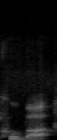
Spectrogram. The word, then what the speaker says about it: Qbo: Kuba is the um Kuba is spelled as Qbo but we say kubba um and we are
